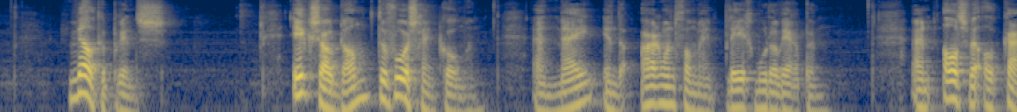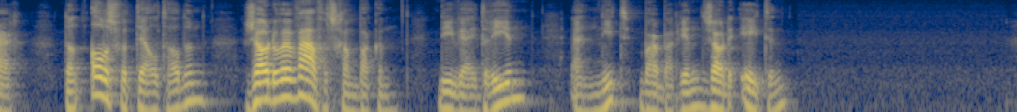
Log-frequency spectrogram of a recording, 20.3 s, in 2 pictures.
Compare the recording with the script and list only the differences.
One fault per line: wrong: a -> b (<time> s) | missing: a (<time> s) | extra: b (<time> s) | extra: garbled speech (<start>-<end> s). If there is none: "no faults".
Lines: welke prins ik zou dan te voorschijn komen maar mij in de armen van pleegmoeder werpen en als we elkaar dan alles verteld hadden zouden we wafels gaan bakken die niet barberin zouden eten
wrong: maar -> en (5.3 s)
extra: mijn (7.0 s)
extra: wij drieën en (14.7 s)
